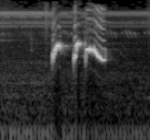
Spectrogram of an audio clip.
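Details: Morning song of a caged female bird: two quick bright chirps followed at once by a longer whistled note that slides downward, all within half a second.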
